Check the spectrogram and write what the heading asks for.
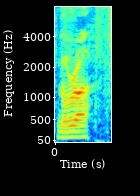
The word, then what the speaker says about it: Nora: Nora? Yep, that's how you pronounce it.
